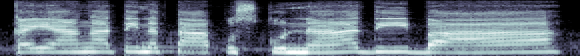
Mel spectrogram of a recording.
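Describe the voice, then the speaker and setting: Bright, high-voiced jealous young woman. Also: level tone, takes it slowly, soft background music, exaggerated voice. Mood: sulky, defensive. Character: jealous, sulky young woman quarrelling with her partner. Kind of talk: Tagalog radio drama acting.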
